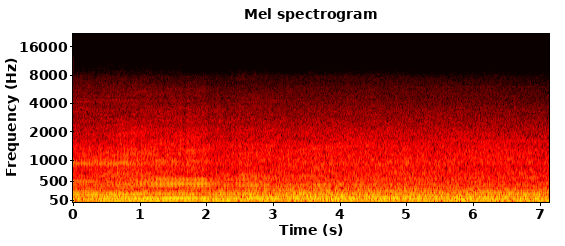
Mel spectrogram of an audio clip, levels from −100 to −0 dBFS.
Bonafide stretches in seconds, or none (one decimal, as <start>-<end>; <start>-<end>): 0.0-2.8; 3.4-7.2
